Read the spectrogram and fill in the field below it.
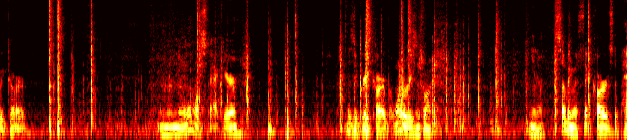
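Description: Plastic clicks and rattles in a man's hands.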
